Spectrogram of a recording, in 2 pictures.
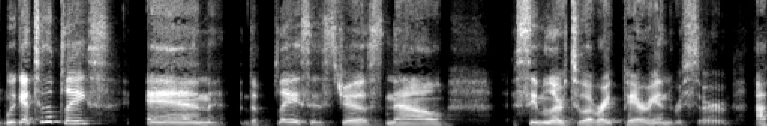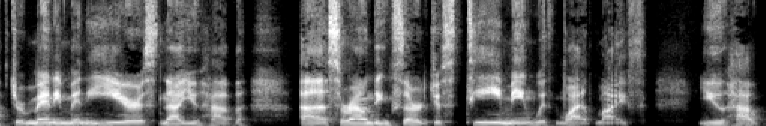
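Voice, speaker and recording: Low-voiced Honduran woman telling a story. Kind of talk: personal story told on a video call. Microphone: video call.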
